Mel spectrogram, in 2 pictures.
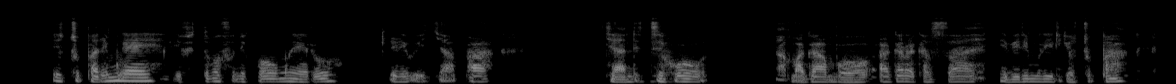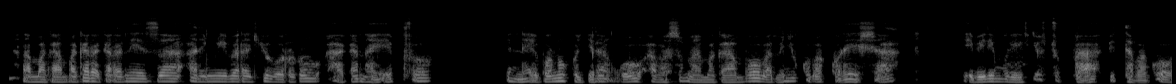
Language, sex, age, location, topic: Kinyarwanda, female, 18-24, Kigali, health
